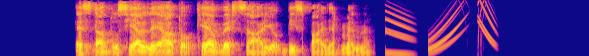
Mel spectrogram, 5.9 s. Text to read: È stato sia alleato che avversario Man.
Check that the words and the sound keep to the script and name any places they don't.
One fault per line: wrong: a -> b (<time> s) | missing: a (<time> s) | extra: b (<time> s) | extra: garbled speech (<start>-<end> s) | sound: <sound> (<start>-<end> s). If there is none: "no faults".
extra: di Spider (2.8 s)
sound: chirp (3.8-5.0 s)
